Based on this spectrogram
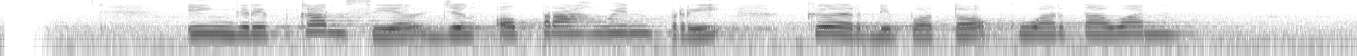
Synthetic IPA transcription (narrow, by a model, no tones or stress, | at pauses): ʔiŋɡɾit̪̚kansild͡ʒɨŋɔpɾaɦwinpɾikɨrdipɔt̪ɔkuwart̪awan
